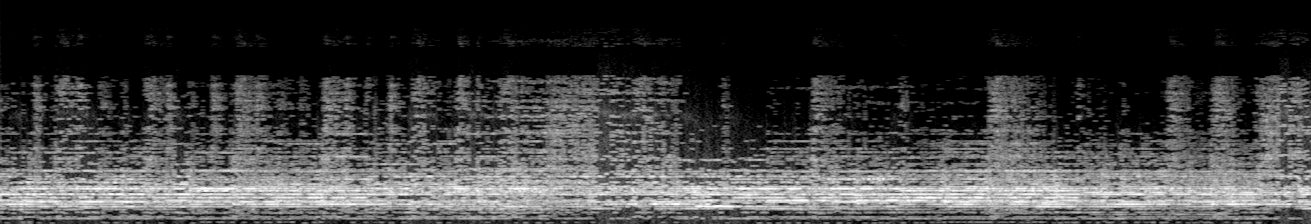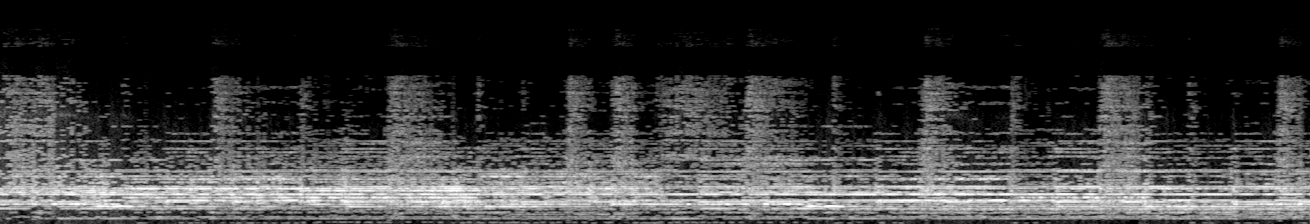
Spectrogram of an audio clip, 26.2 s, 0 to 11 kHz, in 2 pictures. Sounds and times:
Music: 0.0s - 26.2s.

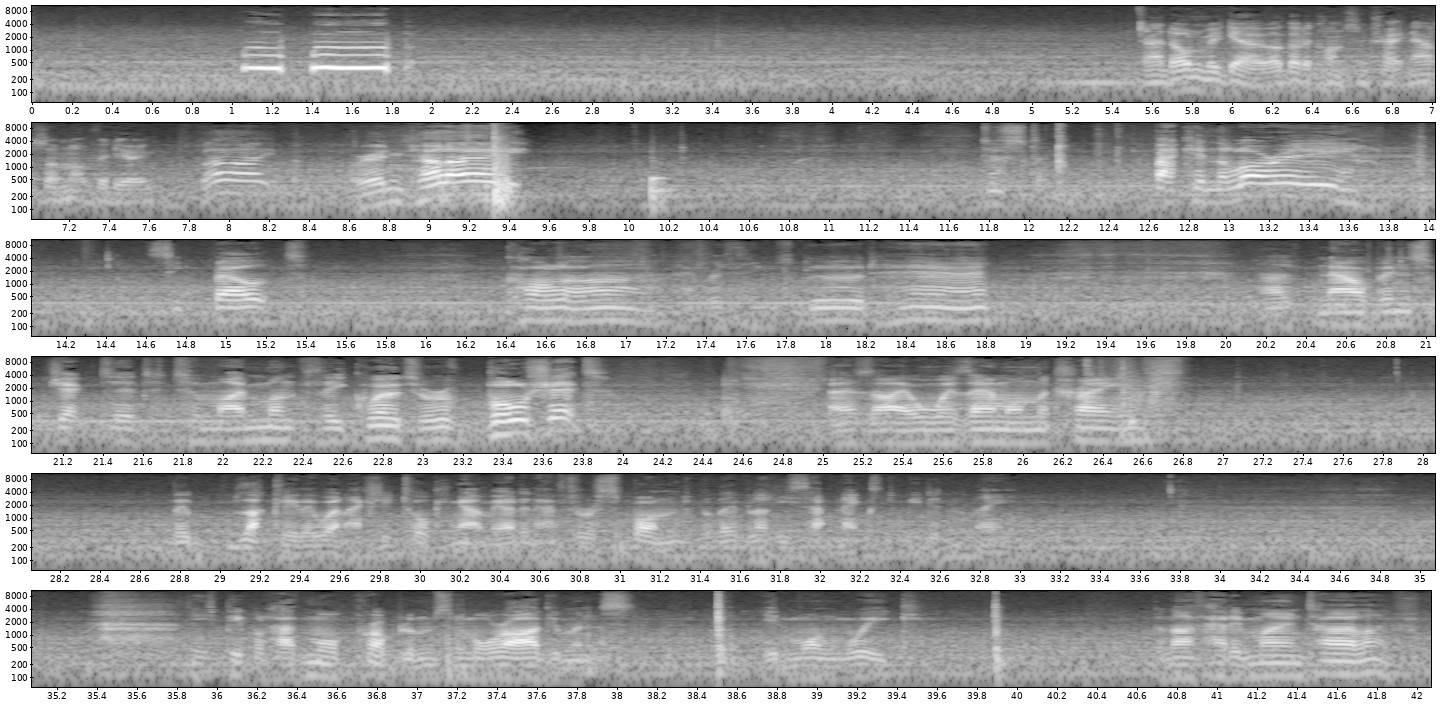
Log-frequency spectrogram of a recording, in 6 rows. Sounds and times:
Truck: 0.0s - 42.0s
Speech: 5.6s - 9.5s, 11.8s - 13.7s, 14.6s - 15.4s, 16.4s - 18.8s, 20.2s - 24.0s, 25.0s - 26.6s, 28.8s - 33.0s, 35.9s - 38.1s, 38.7s - 39.6s, 40.7s - 42.0s.

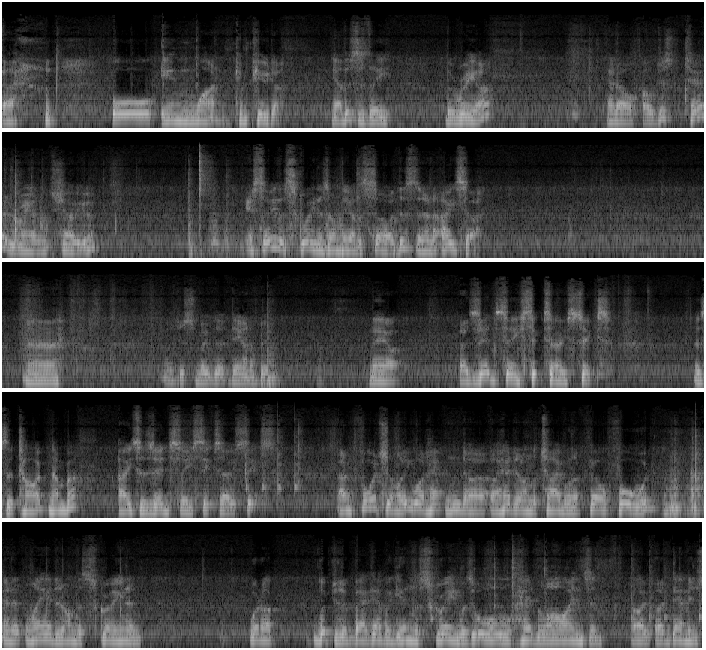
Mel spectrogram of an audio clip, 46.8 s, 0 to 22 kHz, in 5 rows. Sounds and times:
Speech: 0.0s - 0.2s, 1.4s - 3.8s, 4.4s - 5.2s, 5.9s - 6.6s, 8.0s - 10.7s, 12.6s - 15.8s, 19.0s - 19.6s, 20.8s - 22.4s, 23.6s - 24.1s, 24.8s - 26.9s, 27.9s - 31.8s, 32.5s - 39.4s, 40.7s - 46.7s.

